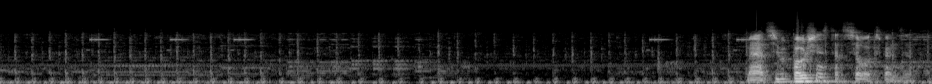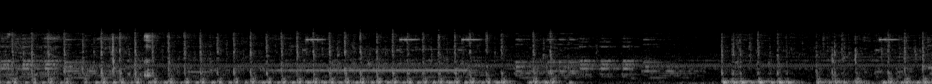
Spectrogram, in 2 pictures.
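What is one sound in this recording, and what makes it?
Short electronic beeps sound as menu choices are made.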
